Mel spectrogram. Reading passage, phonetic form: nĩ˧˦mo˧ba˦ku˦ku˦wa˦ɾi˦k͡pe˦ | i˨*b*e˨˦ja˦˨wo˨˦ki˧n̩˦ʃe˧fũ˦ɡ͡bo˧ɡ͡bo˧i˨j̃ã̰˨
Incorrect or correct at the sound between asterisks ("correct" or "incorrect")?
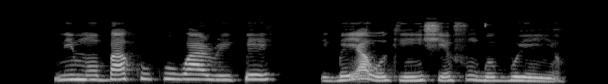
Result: incorrect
